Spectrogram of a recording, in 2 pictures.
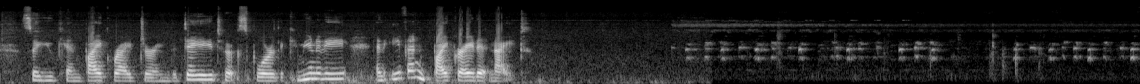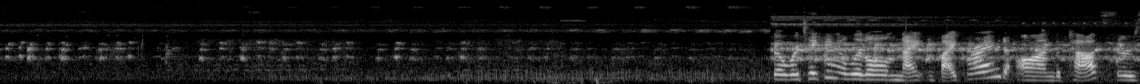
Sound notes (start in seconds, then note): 7.7 animals chirping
